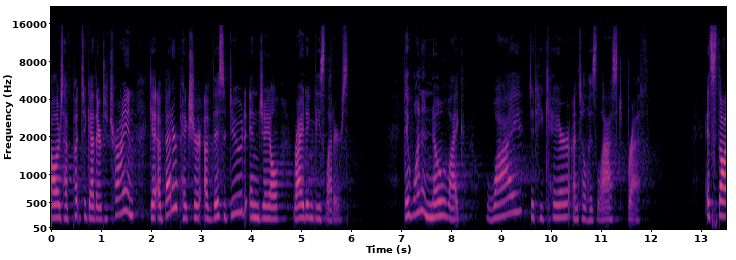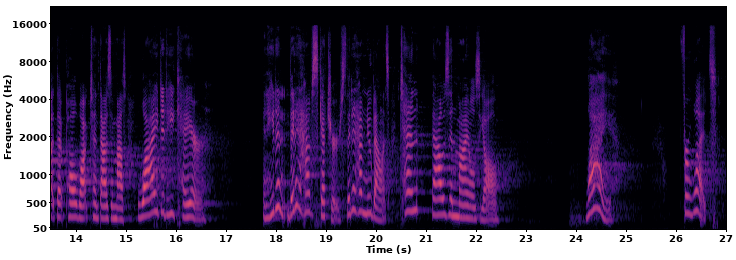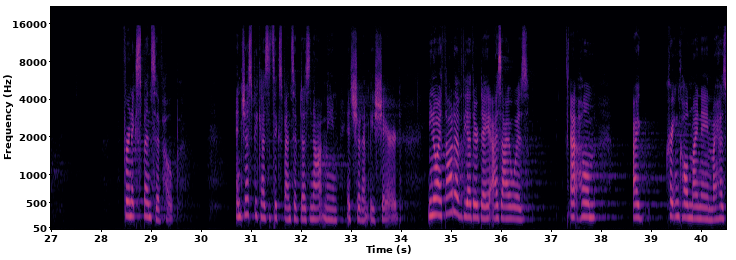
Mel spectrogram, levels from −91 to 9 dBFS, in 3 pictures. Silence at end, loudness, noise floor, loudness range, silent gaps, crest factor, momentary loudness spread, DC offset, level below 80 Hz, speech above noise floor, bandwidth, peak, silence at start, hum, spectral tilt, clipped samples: 0 s; -39 LUFS; -87 dBFS; 8 LU; none; 22 dB; 13 LU; under 0.1%; under -90 dBFS; 48 dB; 15.5 kHz; -18 dBFS; 0 s; none; -2 dB/octave; under 0.1%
